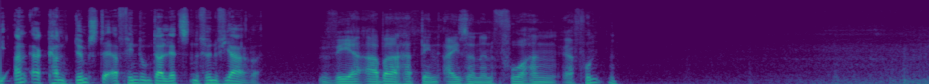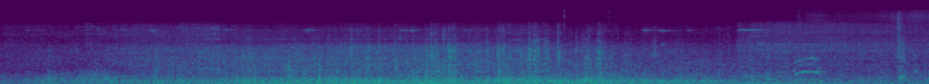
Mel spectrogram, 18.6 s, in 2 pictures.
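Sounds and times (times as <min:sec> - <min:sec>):
speech: 0:00.0 - 0:06.3
Prague–Asch express train rumbling along rails: 0:08.1 - 0:18.5
high train wheel squeals: 0:08.7 - 0:18.5.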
